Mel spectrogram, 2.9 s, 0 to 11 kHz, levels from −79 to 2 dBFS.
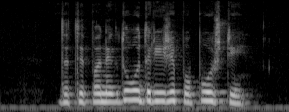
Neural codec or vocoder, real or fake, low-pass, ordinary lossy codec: none; real; none; none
